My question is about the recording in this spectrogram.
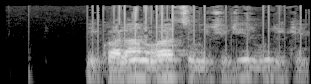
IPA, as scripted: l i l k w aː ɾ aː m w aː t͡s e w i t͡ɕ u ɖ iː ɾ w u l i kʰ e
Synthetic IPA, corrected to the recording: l i k w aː l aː n w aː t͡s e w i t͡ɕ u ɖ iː ɾ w u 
